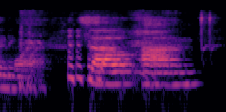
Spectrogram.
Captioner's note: both laughing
